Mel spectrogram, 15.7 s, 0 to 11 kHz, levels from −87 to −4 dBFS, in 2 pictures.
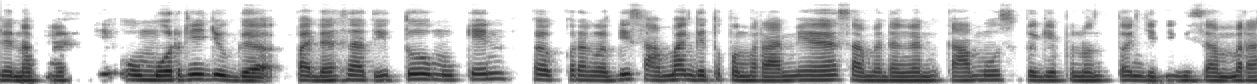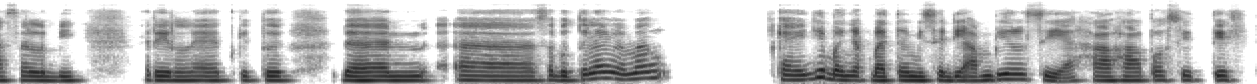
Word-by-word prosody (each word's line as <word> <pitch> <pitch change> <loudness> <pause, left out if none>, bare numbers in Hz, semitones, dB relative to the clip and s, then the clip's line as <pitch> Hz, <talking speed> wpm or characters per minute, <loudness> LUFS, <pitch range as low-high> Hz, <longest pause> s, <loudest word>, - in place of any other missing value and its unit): Dan 170 -2 +2
apalagi 160 - -6 0.2
umurnya 180 +2 +4
juga 155 -4 +4 0.3
pada 160 -2 +2
saat 180 -2 +1
itu 175 +2 -2 0.2
mungkin, 185 +3 -1 0.3
eee, 190 - +2
kurang 180 -2 -2
lebih 165 +5 +1
sama 175 +1 +1
gitu 175 - -1
pemerannya, 165 +2 +1 0.2
sama 160 -1 0
dengan 155 0 +2
kamu 160 +2 -1
sebagai 165 -3 -2
penonton. 160 +1 -2
Jadi 155 +1 -3
bisa 155 0 -3
merasa 160 0 -1
lebih 155 0 0 0.5
relate, 160 -1 +1
gitu. 165 +1 -4 0.5
Dan, 165 0 +4 0.4
eee, 165 -2 0
sebetulnya 180 +7 0
memang 230 +5 0 0.8
kayaknya 190 +6 +1
banyak 170 -2 +3
banget 155 0 +3
yang 160 - +4
bisa 160 +2 -1
diambil 170 +6 +2
sih 165 - +1
ya, 130 - -5
hal-hal 160 0 +1
positif 170 0 -2
165 Hz, 150 wpm, -22 LUFS, 160-175 Hz, 0.8 s, umurnya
